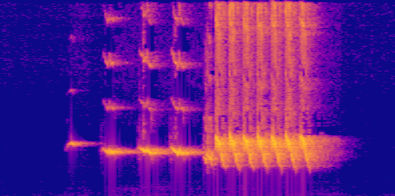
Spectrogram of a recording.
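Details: Lined seedeater, known as bigodinho americano, singing a lot on a Sunday: a short high note, then three clear whistled notes, breaking into a fast buzzy rattling trill of about ten pulses before stopping.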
